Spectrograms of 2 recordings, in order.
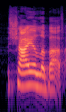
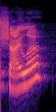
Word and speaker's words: Shia LaBeouf: I can't say his name because for the longest time I thought it was Shyla. And then I thought it was Shia LaBeouf. And so first name Shyla, last name Buff.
